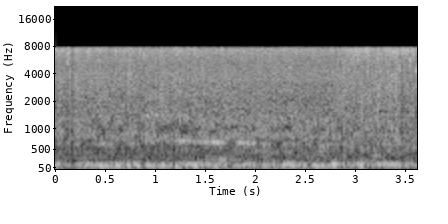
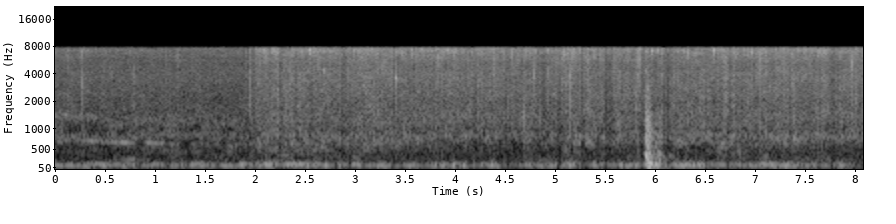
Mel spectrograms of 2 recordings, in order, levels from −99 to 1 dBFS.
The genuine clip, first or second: first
